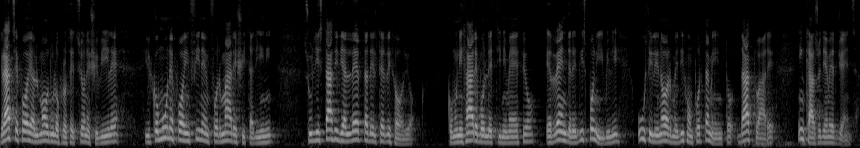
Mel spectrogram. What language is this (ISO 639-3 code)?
ita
